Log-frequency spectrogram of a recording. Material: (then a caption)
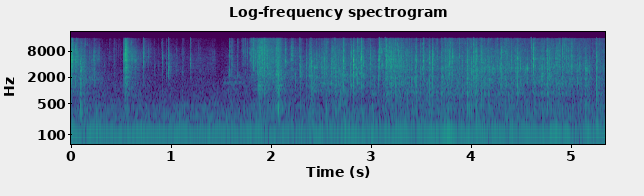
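Soap. Bare hands hold and crush small, hollow, rolled, dry brown-pink soap curls on a green surface. After a quiet start broken by one sharp snap, dense, bright, dry crinkling and crunching builds and continues to the end, over a faint steady low hum.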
